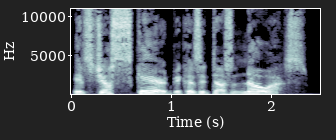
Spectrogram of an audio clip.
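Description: A man voicing a poor, weak old fisherman in a storybook, speaking gently and wearily. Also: on the high side, huge pitch swings, unhurried, breathy edge, no room sound, pitched above the performer's own voice, full character voice. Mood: weary. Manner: weary, gentle.

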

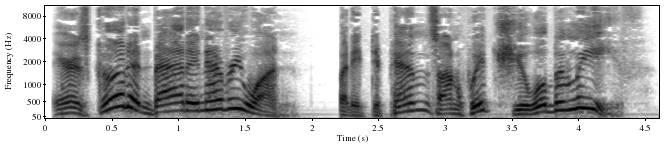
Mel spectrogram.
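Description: A man voicing a wise talking herring gull in a storybook, speaking slowly and solemnly. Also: high-pitched, huge pitch swings, a bit bright, dry recording, studio quality, pitched above the performer's own voice, heavily acted. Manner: slow, solemn counsel.

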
